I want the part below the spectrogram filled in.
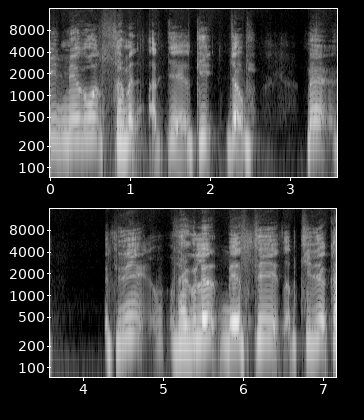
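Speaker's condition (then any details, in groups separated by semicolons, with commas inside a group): Cerebral palsy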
